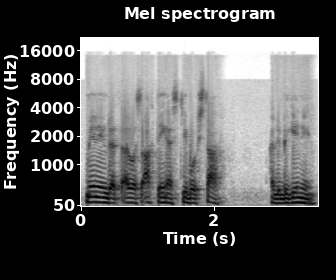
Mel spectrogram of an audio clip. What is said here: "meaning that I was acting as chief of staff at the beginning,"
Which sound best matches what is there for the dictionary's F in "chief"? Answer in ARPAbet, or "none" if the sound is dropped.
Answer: P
